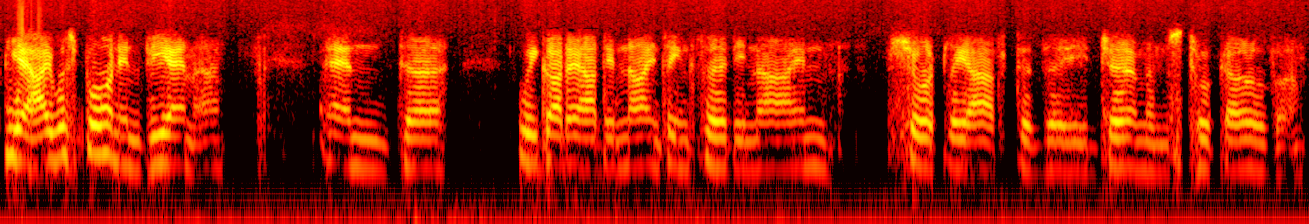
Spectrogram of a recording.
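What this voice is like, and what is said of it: Slight Australian accent. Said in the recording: “I detect the Australian accent ... Yes, there's a bit of it there.”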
